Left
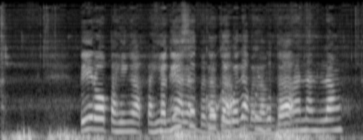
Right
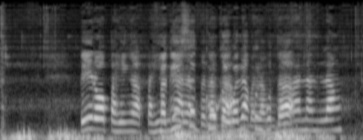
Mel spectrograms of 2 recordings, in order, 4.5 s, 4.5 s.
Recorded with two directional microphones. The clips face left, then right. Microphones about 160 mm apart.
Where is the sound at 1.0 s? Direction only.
10° left (ahead or behind).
